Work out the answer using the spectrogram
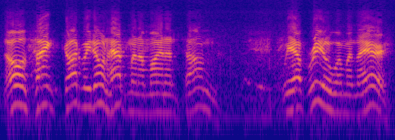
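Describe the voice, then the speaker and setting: An actor playing a blunt, scornful husband just out of prison, in an early talkie film. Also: male voice, high-pitched, normal speed. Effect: early talkie film soundtrack. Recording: hissy early sound film.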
